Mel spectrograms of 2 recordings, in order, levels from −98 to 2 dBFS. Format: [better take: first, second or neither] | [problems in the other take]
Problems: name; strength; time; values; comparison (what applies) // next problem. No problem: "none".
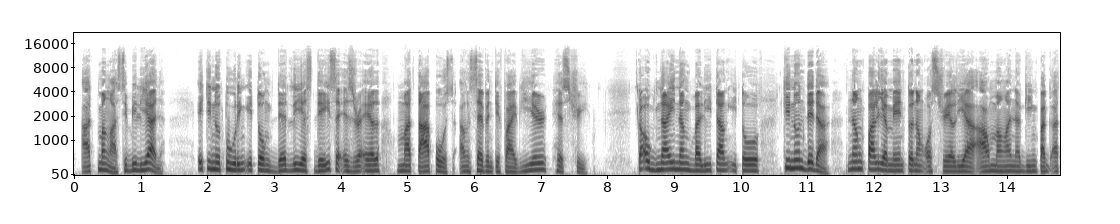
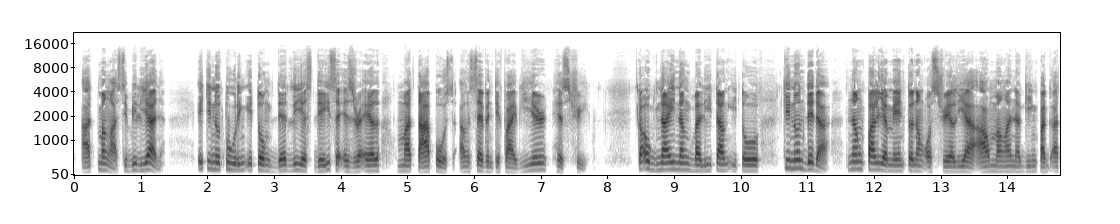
first | thin; very; fading below 400 Hz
